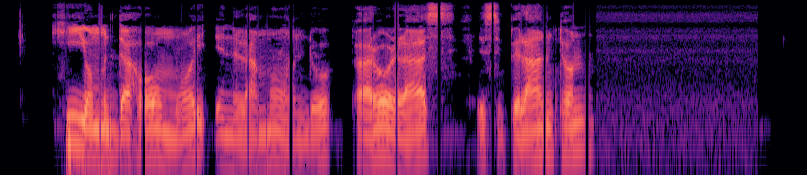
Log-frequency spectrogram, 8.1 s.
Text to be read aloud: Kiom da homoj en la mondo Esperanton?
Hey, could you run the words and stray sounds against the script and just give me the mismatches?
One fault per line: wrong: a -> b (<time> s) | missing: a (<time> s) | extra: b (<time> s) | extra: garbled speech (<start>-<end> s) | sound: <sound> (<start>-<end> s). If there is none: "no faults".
extra: parolas (3.6 s)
